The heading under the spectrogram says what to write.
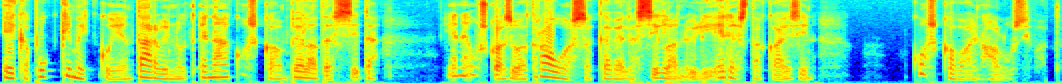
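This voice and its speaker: Female children's storyteller, low husky voice, dry close sound. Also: a little mellow, no echo.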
